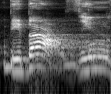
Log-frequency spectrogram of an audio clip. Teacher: ضاد کو پر پڑھیں گے، حروف مستعلیہ میں سے ہے، اور ضیو میں ادغام ناقص ہو رہا ہے، غنہ کے ساتھ میں پڑھیں گے۔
